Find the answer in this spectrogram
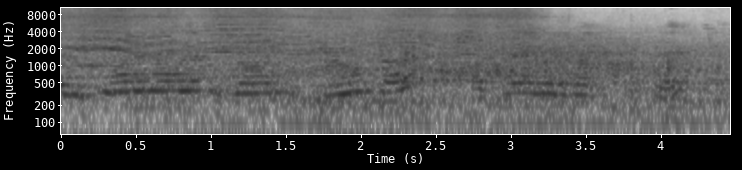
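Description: People talking indistinctly over a steady hiss, which cuts off about three seconds in.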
